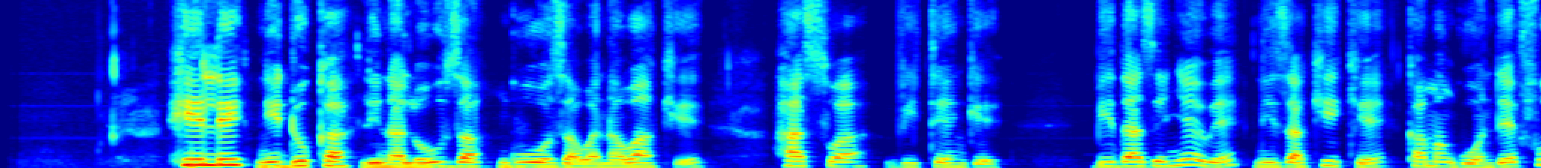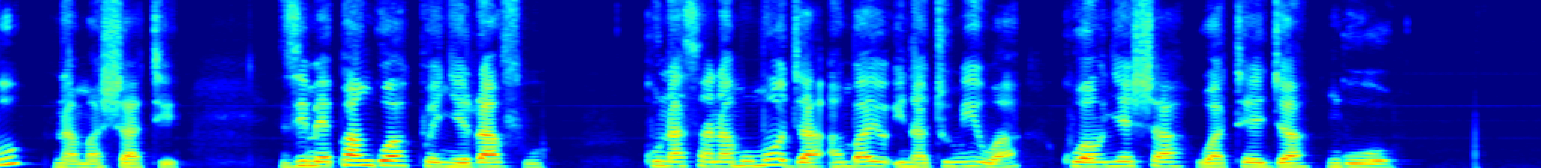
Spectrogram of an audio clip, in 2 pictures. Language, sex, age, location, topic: Swahili, female, 18-24, Nairobi, finance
